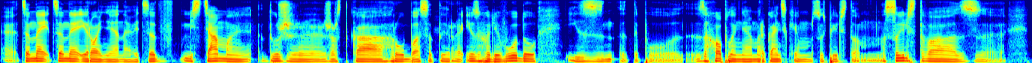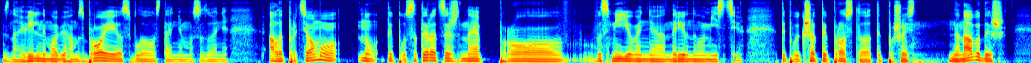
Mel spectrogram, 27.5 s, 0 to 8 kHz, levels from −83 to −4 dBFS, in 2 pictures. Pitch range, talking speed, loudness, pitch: 95-110 Hz, 110 wpm, -19 LUFS, 100 Hz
